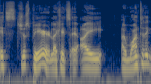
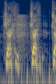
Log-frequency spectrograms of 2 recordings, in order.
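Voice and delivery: loud, higher mock Kilkenny accent; exaggerated Kilkenny accent, pushed louder; 6 semitones higher, 7 dB louder than usual. Shown as a demonstration. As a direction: repeat the name in hammed-up Kilkenny. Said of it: "here's my best Kilkenny accent".

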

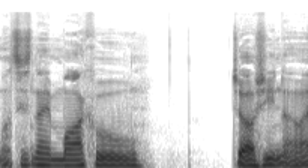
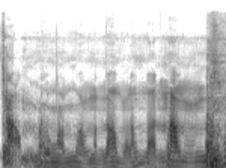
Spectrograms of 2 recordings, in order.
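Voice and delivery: mumbling; 6 semitones lower, 7 dB quieter than usual. Retold or imitated. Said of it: "he's, like, mumbling".

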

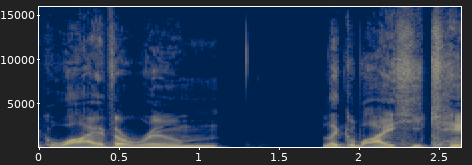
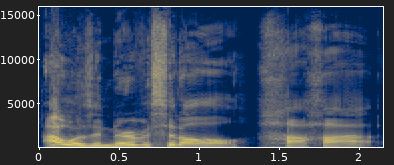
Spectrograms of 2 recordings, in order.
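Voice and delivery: loud, higher smug boast; cocky mock laugh; 6 semitones higher, 7 dB louder than usual. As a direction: sell a fake-brave boast.

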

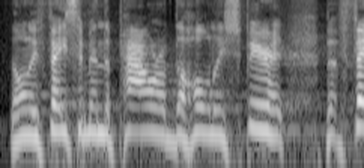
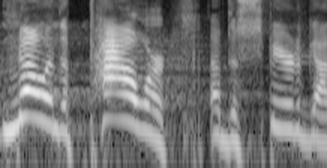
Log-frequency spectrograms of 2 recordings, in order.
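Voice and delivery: ordinary delivery

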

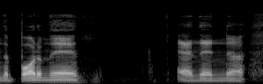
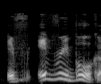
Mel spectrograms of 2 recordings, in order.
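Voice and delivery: every jumps high in pitch; every said way up high, then dropped; odd high stress; 11 semitones higher, faster than usual. Real, not acted. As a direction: repeat every in a sudden high squeak. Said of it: "I don't know why I said it like that".

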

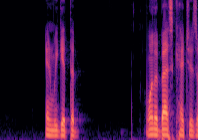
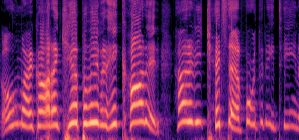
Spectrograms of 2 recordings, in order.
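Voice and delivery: high, loud disbelieving shriek; screaming in joyful disbelief at a great catch; ecstatic screaming; 9 dB louder than usual. Retold or imitated. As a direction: relive yelling at the TV in total shock. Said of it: "I was screaming".

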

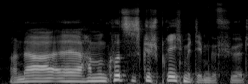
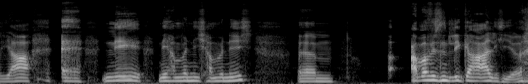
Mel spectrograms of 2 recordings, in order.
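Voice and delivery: higher, louder, stumbling flustered answer; 5 semitones higher, 7 dB louder than usual. Retold or imitated. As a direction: caught off guard, tripping over words. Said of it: "ich war total durcheinander". (verwirrt und aufgeregt, stockend)

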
